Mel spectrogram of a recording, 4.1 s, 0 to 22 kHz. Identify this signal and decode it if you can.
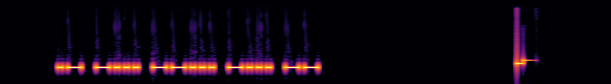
Morse code, heard as a keyed tone, about 38 wpm, 700 Hz. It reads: AB7BM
